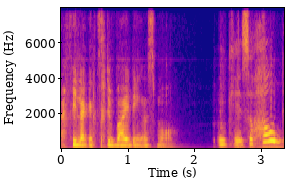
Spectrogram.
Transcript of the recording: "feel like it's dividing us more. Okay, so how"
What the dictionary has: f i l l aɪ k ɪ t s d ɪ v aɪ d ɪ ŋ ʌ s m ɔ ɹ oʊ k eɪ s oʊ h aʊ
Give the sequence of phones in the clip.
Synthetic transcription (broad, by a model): f i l l aɪ k ɪ t s d ɪ v aɪ d ɪ ŋ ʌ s m ɔ l oʊ k eɪ s oʊ h aʊ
